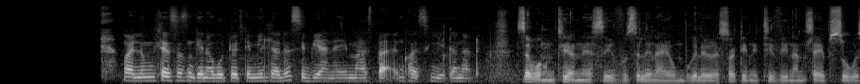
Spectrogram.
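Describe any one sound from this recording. A woman speaks clearly and steadily, as if reading the news.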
